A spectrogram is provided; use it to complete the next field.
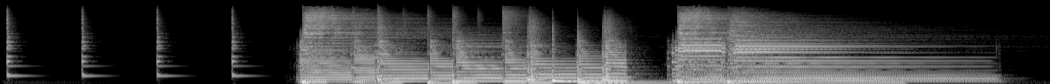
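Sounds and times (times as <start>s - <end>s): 
blues music: 2.9s - 10.1s.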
